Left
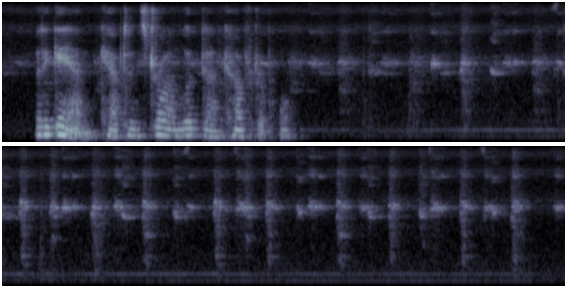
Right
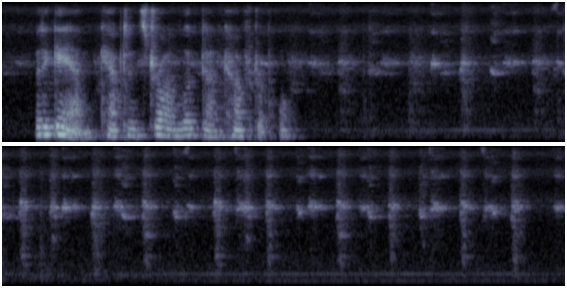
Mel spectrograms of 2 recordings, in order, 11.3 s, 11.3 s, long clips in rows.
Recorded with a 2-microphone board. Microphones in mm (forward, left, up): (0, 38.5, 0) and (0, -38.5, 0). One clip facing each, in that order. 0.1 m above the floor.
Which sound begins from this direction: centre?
A woman speaking, at 0.3 s.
